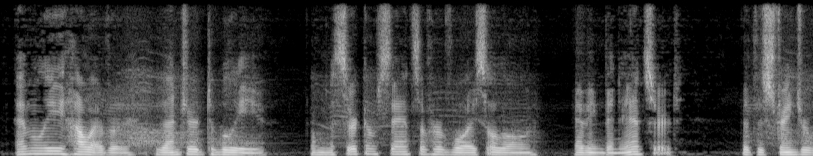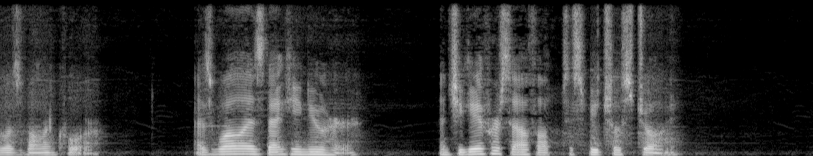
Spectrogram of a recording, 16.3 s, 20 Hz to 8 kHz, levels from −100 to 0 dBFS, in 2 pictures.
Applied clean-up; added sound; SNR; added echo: neural mask model RNNoise.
